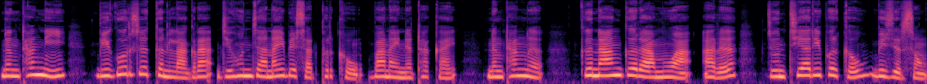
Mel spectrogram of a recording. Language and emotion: Bodo, neutral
